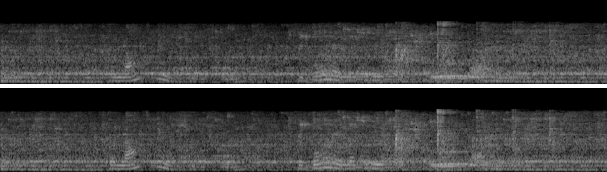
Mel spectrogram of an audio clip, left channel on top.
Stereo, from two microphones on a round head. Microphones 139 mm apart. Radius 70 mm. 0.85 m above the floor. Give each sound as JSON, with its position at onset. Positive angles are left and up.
{"t": 0.0, "sound": "running water", "side_deg": -55, "distance_m": 8.0}
{"t": 1.1, "sound": "a woman speaking", "side_deg": -55, "distance_m": 0.8}
{"t": 4.0, "sound": "a clap", "side_deg": -75, "distance_m": 8.5}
